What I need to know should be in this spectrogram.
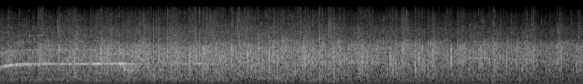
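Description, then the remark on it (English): A large church audience claps together in a dense, steady wash of applause that holds at an even volume for several seconds, with no voices standing out. “Some people say, well, Pastor, are we really supposed to clap and laugh in church? Absolutely.”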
